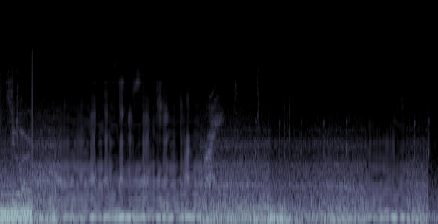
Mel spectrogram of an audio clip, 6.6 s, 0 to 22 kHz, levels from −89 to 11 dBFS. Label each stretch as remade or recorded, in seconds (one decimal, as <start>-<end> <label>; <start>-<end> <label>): 0.0-0.9 recorded; 0.9-3.0 remade; 3.0-5.5 recorded; 5.5-6.1 remade; 6.1-6.6 recorded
